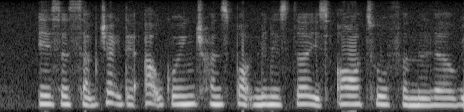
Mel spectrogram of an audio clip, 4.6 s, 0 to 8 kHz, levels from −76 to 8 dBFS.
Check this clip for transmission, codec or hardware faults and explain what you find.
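One fault is present: hard clipping, throughout the speech. The signal was driven about 4 dB past what a stage in the chain could pass, so the loudest peaks, about 0.7 percent of samples, are sliced flat. Those squared-off tops add high harmonics, heard as brief crackle on the strongest moments.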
